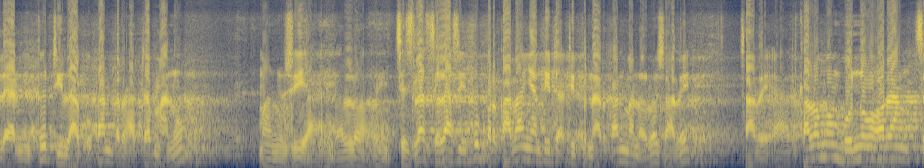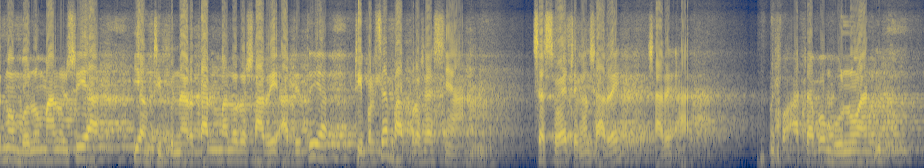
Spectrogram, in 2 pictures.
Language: Indonesian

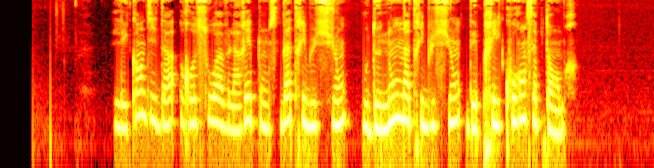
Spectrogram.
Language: French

